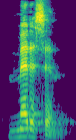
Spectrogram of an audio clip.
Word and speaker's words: medicine: Example, medicine, margarine, intestine, genuine, famine, and jasmine. Let's take a closer look. Our first example, medicine. Pronunciation is in medicine.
